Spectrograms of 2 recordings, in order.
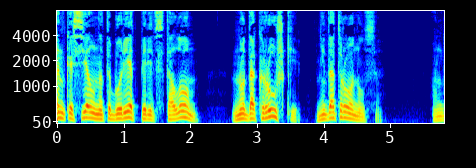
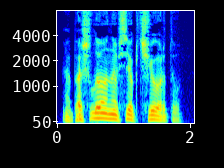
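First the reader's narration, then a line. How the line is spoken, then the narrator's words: Sudden mutter. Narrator (Russian): неожиданно пробормотал Беденко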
